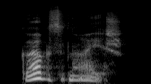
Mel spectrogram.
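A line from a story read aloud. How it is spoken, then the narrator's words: Old man's disappointed sigh. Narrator (Russian): дед разочарованно вздохнул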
